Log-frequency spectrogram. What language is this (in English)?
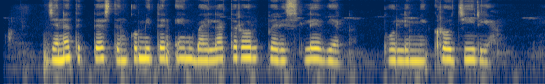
Kalenjin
